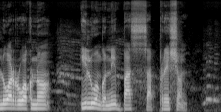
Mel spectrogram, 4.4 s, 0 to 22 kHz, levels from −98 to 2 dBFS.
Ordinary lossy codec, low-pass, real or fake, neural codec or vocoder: none; none; fake; vocoder, 44.1 kHz, 128 mel bands every 512 samples, BigVGAN v2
